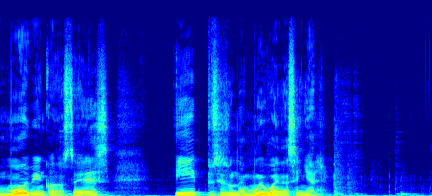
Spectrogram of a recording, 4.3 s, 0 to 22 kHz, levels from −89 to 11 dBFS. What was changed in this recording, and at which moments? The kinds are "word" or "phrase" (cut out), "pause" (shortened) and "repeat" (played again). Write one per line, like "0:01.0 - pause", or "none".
none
